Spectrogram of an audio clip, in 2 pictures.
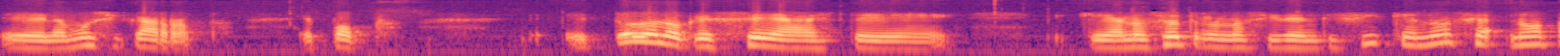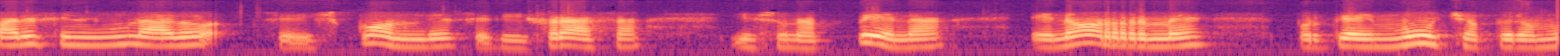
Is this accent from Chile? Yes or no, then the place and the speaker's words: no; Argentina; porque somos argentinos, y nunca tenemos que olvidarnos que esta raíz, esta tierra, nacimos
